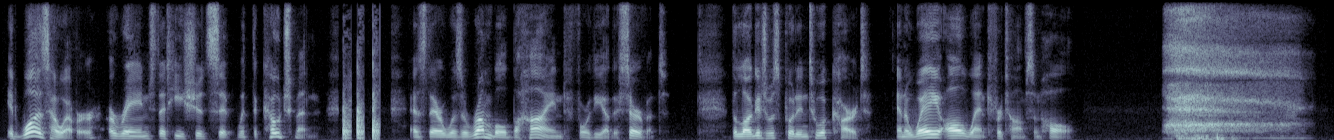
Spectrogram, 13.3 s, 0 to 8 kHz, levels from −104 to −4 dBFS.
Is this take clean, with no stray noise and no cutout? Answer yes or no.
no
